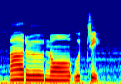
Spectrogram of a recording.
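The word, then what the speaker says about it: Marunouchi: Maru no Uchi.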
